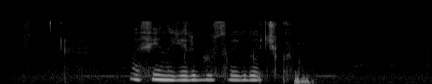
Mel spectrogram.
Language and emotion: Russian, neutral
